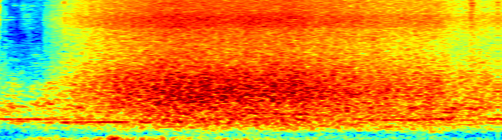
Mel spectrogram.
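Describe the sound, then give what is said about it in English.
A rain sound effect of steady rain drumming on the roof of the Grand Bazaar Lodge: a dense, even hiss of countless patters that swells in over the first half second, then holds at a constant level with no voices. “The rain is important because last session, your characters went to a place called the Painted House”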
